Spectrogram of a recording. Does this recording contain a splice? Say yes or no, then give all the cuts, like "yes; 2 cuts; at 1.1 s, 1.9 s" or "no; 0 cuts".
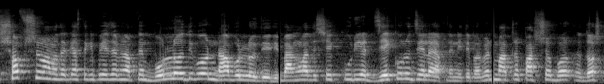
yes; 2 cuts; at 2.8 s, 4.9 s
